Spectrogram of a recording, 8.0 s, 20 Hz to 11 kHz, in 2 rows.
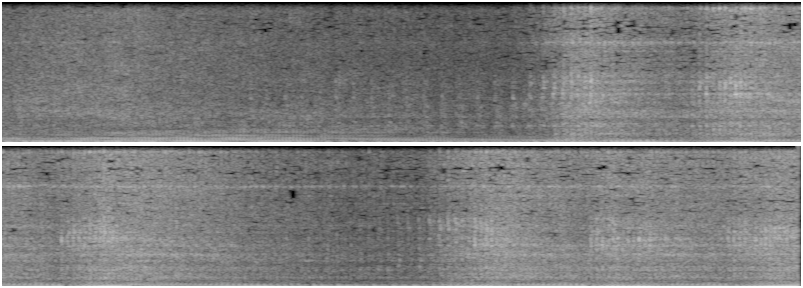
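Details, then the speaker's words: Honda Supra X 125 single-cylinder, rough-sounding engine: rattly idle turning to uneven revving with a hard metallic knock from the middle of the engine; a worn connecting rod. "ya suaranya ada di sebelah sini nih ada di sebelah tengah mesin dan ini salah satu ciri-ciri stang piston yang sudah kena"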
